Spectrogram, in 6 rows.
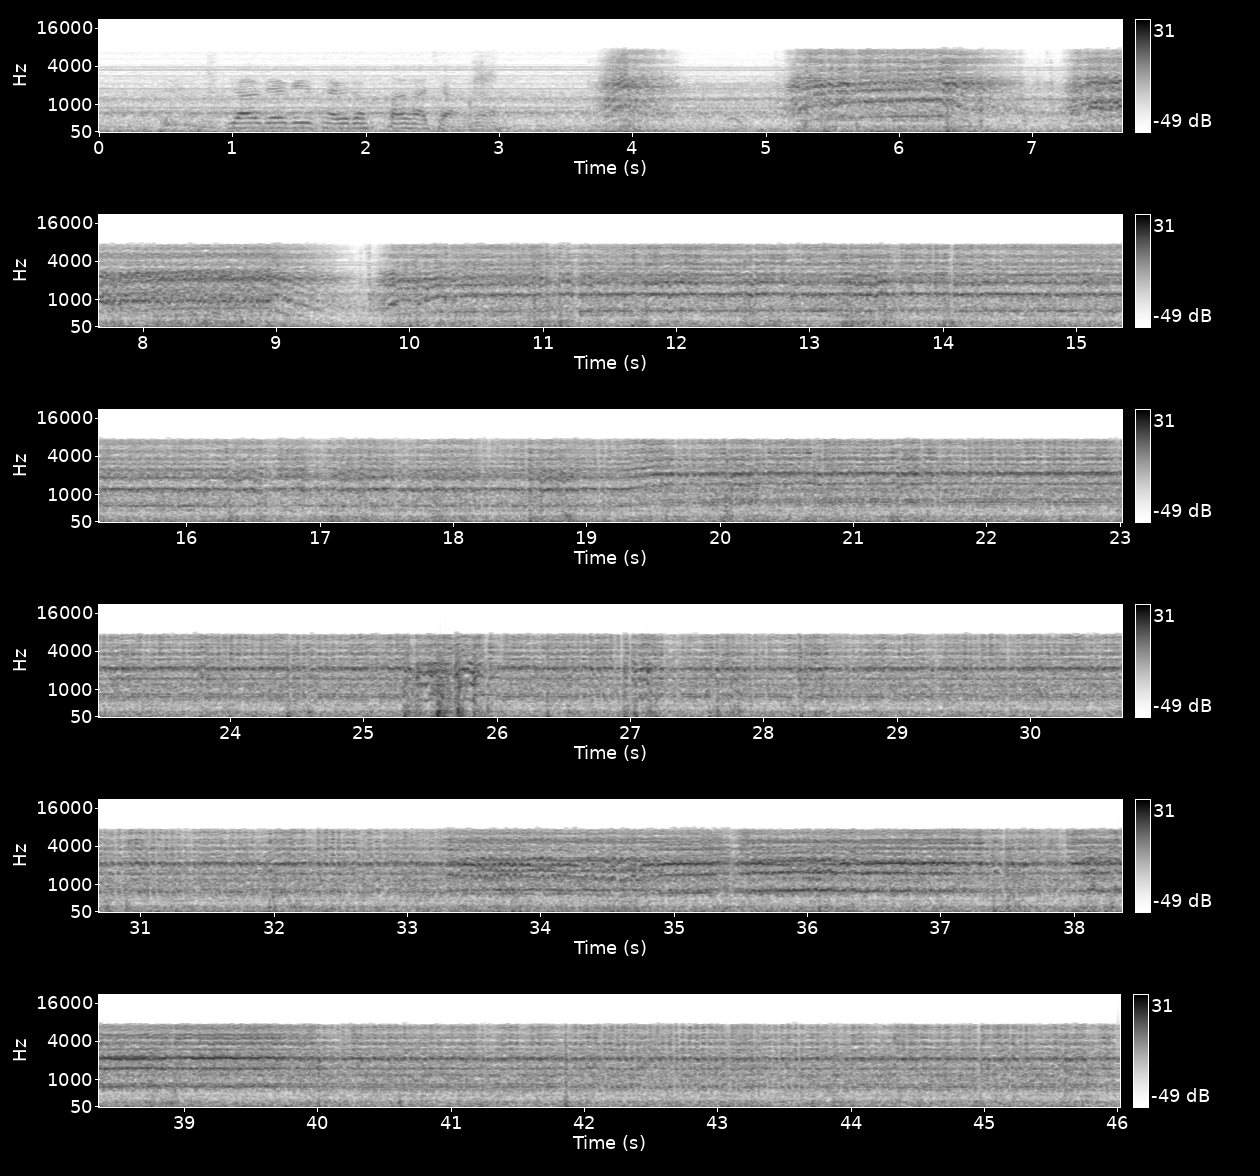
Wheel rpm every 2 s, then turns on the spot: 0, 0, 30, 80, 110, 130, 160, 160, 160, 170, 200, 200, 200, 200, 190, 200, 200, 200, 200, 190, 200, 200, 200.
none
